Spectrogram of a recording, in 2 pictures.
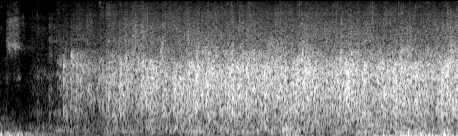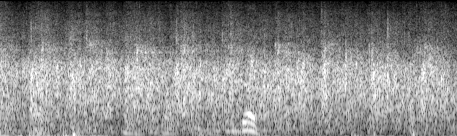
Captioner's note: applause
